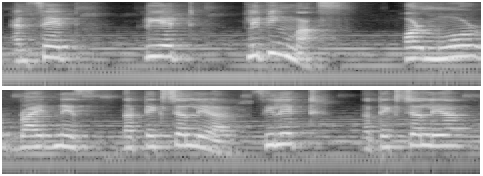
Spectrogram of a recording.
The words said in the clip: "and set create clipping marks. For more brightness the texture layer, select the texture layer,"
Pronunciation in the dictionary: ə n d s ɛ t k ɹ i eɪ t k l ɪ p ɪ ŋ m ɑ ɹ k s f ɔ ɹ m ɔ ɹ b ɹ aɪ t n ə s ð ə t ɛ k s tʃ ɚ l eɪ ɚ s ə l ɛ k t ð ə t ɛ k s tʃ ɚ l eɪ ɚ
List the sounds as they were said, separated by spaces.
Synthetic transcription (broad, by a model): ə n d s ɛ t k ɹ i eɪ t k l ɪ p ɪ ŋ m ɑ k s f ɔ ɹ m ɔ ɹ b ɹ aɪ t n ə s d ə t ɛ k s tʃ ɚ l eɪ ɚ s ə l ɛ k t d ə t ɛ k s tʃ ɚ l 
